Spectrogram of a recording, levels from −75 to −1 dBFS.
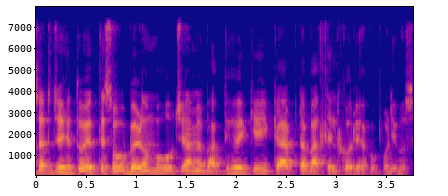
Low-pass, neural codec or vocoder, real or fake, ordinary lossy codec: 7.2 kHz; none; real; none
